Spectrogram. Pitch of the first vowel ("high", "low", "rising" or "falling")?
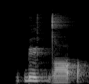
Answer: high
